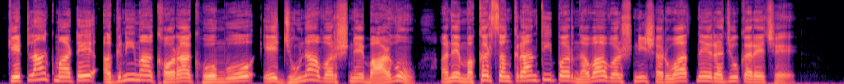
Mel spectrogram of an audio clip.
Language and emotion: Gujarati, neutral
